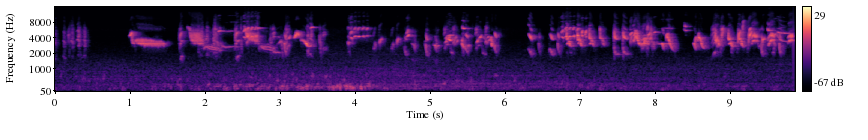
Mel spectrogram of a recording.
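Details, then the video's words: Winter song of a young male linnet, a fast, continuous warble of varied twittering notes and sliding chirps that runs almost without pause for nine seconds. "Песенка Реполова Коноплянки song of Carduelis cannabina"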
